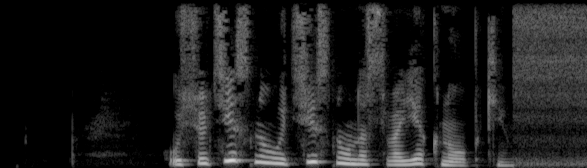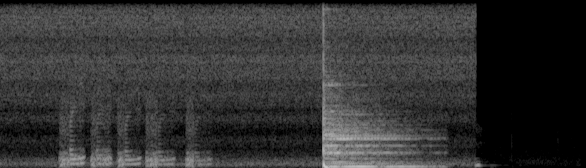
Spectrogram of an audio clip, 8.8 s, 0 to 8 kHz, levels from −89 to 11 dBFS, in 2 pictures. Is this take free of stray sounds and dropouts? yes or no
no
